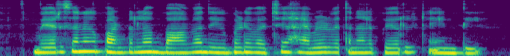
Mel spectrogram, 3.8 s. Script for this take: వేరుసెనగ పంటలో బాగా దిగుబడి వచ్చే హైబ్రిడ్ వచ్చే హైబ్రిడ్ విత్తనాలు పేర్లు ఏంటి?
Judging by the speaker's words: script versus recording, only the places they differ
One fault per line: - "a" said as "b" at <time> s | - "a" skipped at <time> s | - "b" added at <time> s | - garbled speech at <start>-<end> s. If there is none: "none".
- "వచ్చే హైబ్రిడ్" skipped at 2.5 s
